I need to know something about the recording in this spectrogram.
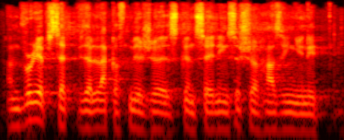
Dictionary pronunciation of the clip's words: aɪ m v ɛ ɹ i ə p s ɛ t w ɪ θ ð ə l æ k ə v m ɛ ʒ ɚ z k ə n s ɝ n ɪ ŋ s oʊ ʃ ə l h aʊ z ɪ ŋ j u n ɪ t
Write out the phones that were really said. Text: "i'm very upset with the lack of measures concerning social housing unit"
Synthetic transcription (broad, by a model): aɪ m v ɛ ɹ i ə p s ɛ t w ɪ ð ə l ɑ k ə v m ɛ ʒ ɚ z k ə n s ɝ n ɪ ŋ s oʊ ʃ ə l h aʊ z ɪ ŋ j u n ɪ t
